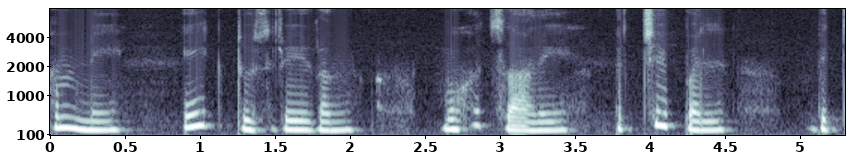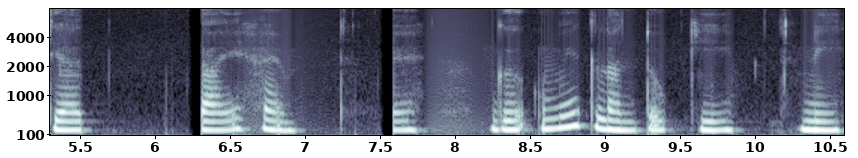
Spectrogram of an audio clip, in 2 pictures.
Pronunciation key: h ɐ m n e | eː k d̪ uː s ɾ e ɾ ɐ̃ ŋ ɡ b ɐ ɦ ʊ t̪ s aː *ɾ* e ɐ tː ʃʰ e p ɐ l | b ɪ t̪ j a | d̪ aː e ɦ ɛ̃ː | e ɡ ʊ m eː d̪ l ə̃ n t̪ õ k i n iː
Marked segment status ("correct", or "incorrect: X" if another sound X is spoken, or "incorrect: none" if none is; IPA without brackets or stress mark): correct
